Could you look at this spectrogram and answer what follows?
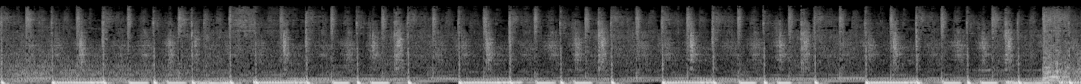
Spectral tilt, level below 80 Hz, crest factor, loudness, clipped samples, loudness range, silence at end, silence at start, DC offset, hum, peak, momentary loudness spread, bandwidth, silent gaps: -4.5 dB/octave; -16 dBFS; 14 dB; -17 LUFS; under 0.1%; 1 LU; 0 s; 0 s; under 0.1%; none; 0 dBFS; 4 LU; 16.5 kHz; none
